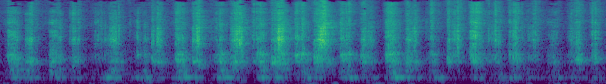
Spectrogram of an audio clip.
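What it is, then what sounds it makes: Scratch art paper being scratched. A wooden stylus scratches the tree trunk area on a flat, black-coated scratch art paper sheet. Quick, steady back-and-forth strokes make a bright, dry rasping with short bursts that fade almost at once. The steady stroking rhythm runs through the whole clip at a soft level.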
